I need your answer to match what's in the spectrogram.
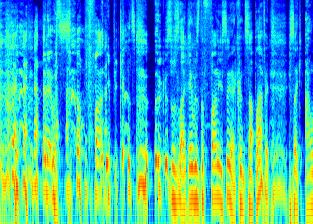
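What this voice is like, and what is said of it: Usual voice. Nothing is said of it.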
